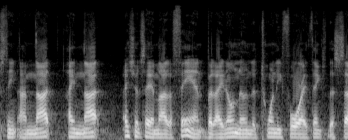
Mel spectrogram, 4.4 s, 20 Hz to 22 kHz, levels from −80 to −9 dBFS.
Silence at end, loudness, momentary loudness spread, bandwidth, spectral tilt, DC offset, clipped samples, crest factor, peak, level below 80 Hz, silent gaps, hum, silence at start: 0 s; -20 LUFS; 5 LU; 18 kHz; -7 dB/octave; under 0.1%; under 0.1%; 14 dB; -6 dBFS; -48 dBFS; none; none; 0 s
